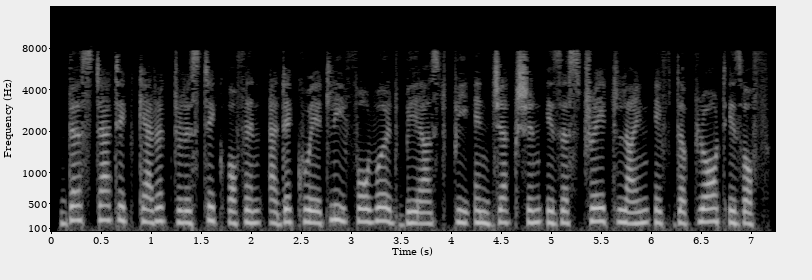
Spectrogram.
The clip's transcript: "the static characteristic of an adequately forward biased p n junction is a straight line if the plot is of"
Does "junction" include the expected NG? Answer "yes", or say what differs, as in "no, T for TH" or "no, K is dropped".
no, NG is dropped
